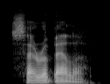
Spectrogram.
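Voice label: "cerebellar", British English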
